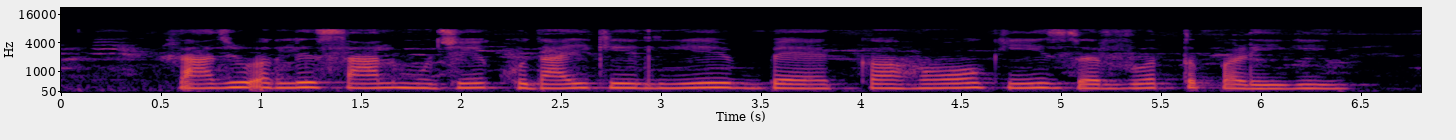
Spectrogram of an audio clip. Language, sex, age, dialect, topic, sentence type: Hindi, female, 36-40, Kanauji Braj Bhasha, agriculture, statement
